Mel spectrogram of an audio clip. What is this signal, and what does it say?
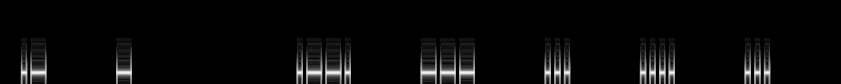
Morse code, heard as a keyed tone, about 25 wpm, spaced as for 10 wpm, 550 Hz. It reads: AT POSHS
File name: podcast / News headlines-1x-25x10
